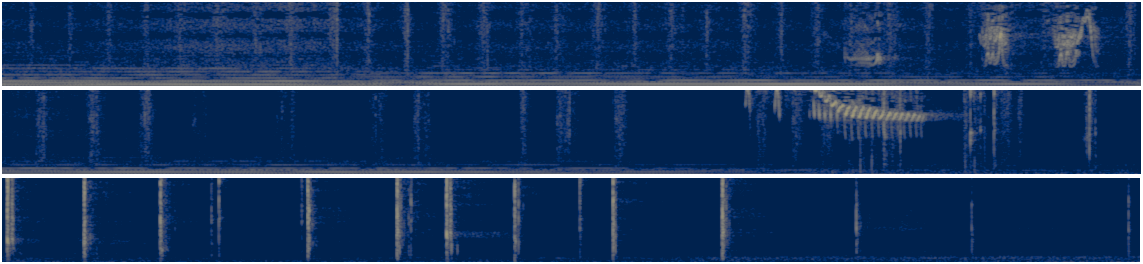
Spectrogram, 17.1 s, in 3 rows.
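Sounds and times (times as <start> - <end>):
bird chirp: 4.1 - 5.9, 9.4 - 10.5.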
